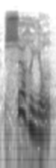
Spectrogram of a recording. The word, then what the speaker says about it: serions: So then, final S not pronounced, and then this is this yon, yon. Remember, it goes in your nose, it's nasal. Yon, nous serions.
